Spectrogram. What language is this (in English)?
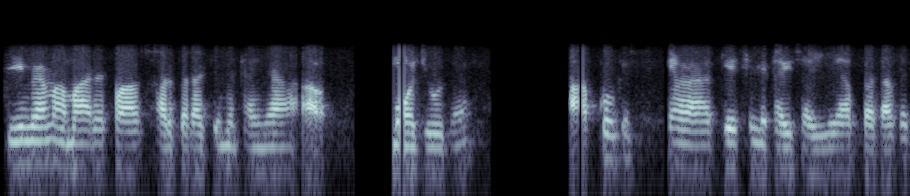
Urdu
